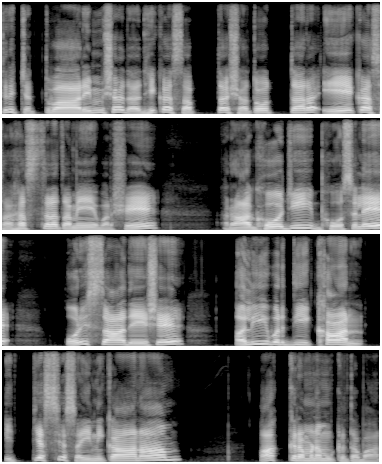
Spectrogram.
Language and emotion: Sanskrit, neutral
